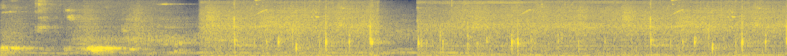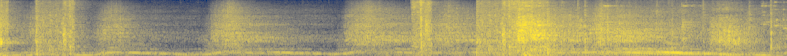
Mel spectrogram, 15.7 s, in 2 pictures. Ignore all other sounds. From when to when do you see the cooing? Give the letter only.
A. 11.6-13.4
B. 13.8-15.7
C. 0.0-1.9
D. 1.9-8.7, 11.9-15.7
C.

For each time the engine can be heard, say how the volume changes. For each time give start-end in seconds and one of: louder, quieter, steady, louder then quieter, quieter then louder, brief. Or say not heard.
0.0-15.7 louder.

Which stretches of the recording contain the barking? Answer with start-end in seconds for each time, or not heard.
not heard.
